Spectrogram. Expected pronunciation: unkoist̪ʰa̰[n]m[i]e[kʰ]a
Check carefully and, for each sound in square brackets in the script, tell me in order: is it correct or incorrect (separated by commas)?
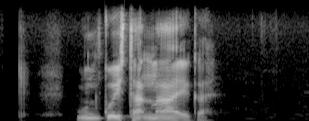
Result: correct, incorrect, incorrect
